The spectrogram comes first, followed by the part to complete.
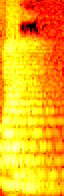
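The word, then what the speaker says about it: phi: रहे हैं जिसे हम लोग फाई कहते हैं, प्रोनाउंसिएट करते हैं इसको फाई, ये भी एम्प्टी सेट को रिप्रेजेंट कर रहा है।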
